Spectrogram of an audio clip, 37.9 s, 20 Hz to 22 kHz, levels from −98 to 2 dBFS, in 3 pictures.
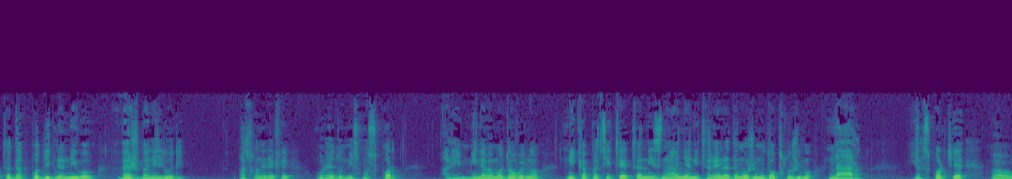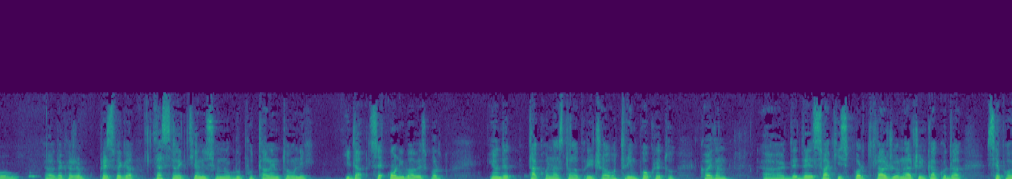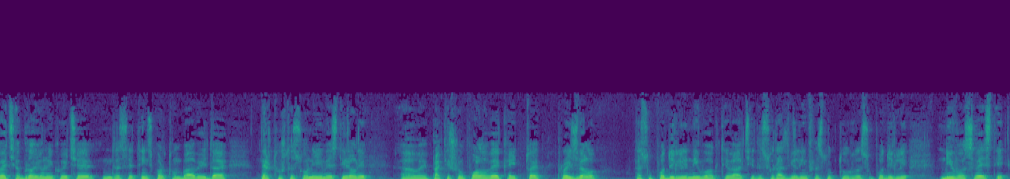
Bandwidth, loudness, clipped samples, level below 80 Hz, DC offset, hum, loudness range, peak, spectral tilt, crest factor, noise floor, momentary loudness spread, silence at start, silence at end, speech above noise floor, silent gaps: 10 kHz; -28 LUFS; under 0.1%; -60 dBFS; under 0.1%; none; 4 LU; -12 dBFS; -7 dB/octave; 16 dB; -61 dBFS; 10 LU; 0.05 s; 0 s; 34 dB; none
